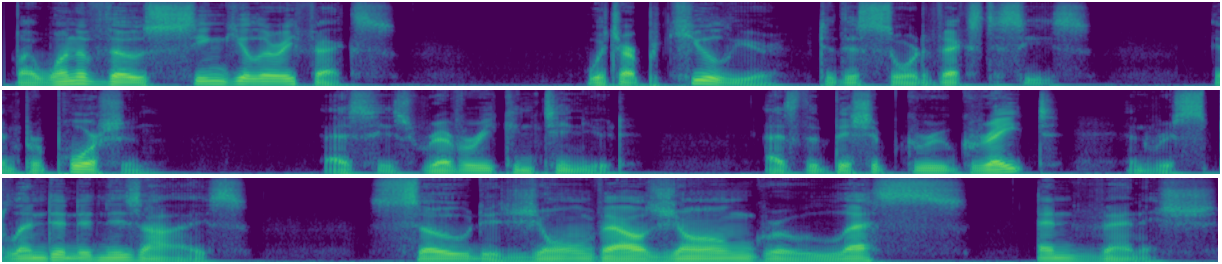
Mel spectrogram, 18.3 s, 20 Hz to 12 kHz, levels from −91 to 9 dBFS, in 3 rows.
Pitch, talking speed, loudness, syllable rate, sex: 80 Hz, 125 wpm, -21 LUFS, 4.2 syllables/s, male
